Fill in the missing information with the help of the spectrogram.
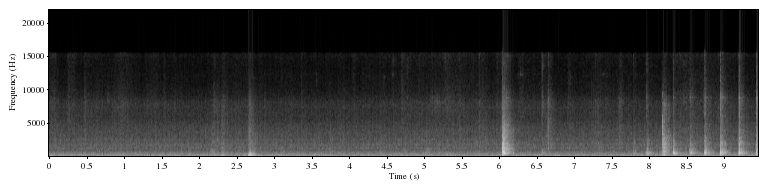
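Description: Sharp metallic knocks and taps from a brass-bodied solenoid valve being handled and knocked against metal: a single knock, a louder one about six seconds in, then a quick run of taps near the end. A steady low hum runs underneath.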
